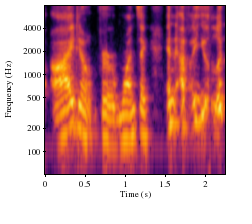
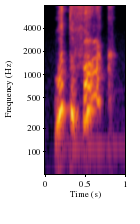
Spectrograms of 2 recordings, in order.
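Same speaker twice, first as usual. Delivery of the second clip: high, incredulous squeak of disbelief; mock-offended shriek, pitched way up; stunned outrage; 4 dB quieter than usual. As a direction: react like you can't believe who just showed up. Quoting Brandy's reaction to Andy.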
